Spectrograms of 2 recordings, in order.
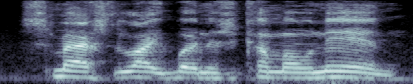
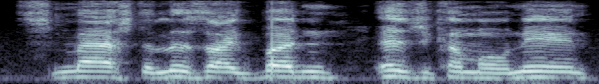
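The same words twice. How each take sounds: First: Said in the usual way. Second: LIKE stretched into "Lizike" with a z syllable; slang infix. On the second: Real, not acted. Repeats it with slang syllable inserted.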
